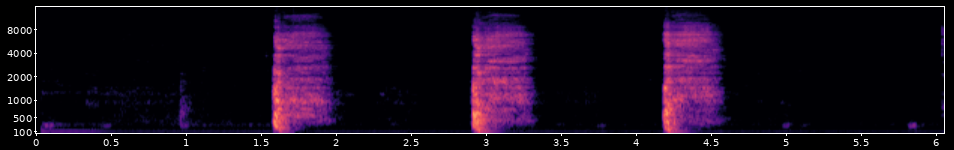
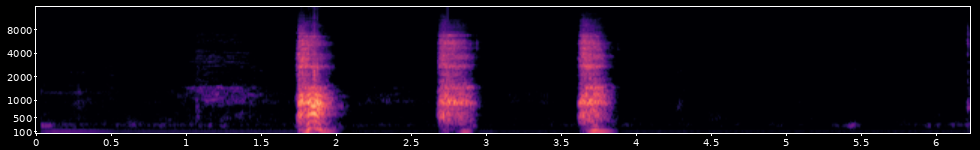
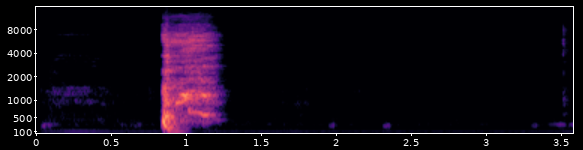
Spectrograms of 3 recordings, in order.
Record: {
  "three_cough_length": "6.1 s",
  "three_cough_amplitude": 29754,
  "three_cough_signal_mean_std_ratio": 0.26,
  "exhalation_length": "6.2 s",
  "exhalation_amplitude": 30692,
  "exhalation_signal_mean_std_ratio": 0.23,
  "cough_length": "3.6 s",
  "cough_amplitude": 27743,
  "cough_signal_mean_std_ratio": 0.23,
  "survey_phase": "beta (2021-08-13 to 2022-03-07)",
  "age": "45-64",
  "gender": "Male",
  "wearing_mask": "No",
  "symptom_sore_throat": true,
  "smoker_status": "Never smoked",
  "respiratory_condition_asthma": false,
  "respiratory_condition_other": false,
  "recruitment_source": "REACT",
  "submission_delay": "4 days",
  "covid_test_result": "Negative",
  "covid_test_method": "RT-qPCR"
}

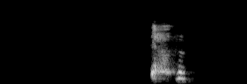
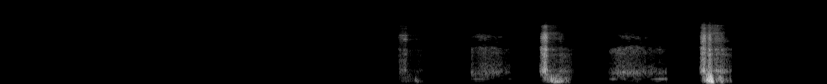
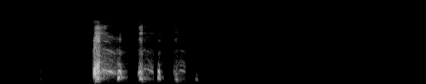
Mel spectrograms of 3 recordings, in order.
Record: {
  "cough_length": "2.5 s",
  "cough_amplitude": 26689,
  "cough_signal_mean_std_ratio": 0.25,
  "exhalation_length": "8.3 s",
  "exhalation_amplitude": 28552,
  "exhalation_signal_mean_std_ratio": 0.16,
  "three_cough_length": "4.3 s",
  "three_cough_amplitude": 25672,
  "three_cough_signal_mean_std_ratio": 0.19,
  "survey_phase": "beta (2021-08-13 to 2022-03-07)",
  "age": "18-44",
  "gender": "Female",
  "wearing_mask": "No",
  "symptom_cough_any": true,
  "symptom_headache": true,
  "smoker_status": "Never smoked",
  "respiratory_condition_asthma": false,
  "respiratory_condition_other": false,
  "recruitment_source": "Test and Trace",
  "submission_delay": "2 days",
  "covid_test_result": "Positive",
  "covid_test_method": "RT-qPCR",
  "covid_ct_value": 14.8,
  "covid_ct_gene": "ORF1ab gene"
}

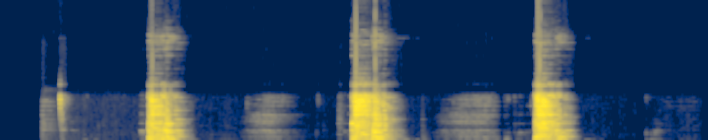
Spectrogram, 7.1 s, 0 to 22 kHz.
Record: {
  "three_cough_length": "7.1 s",
  "three_cough_amplitude": 27779,
  "three_cough_signal_mean_std_ratio": 0.31,
  "survey_phase": "beta (2021-08-13 to 2022-03-07)",
  "age": "65+",
  "gender": "Male",
  "wearing_mask": "No",
  "symptom_none": true,
  "symptom_onset": "11 days",
  "smoker_status": "Ex-smoker",
  "respiratory_condition_asthma": false,
  "respiratory_condition_other": false,
  "recruitment_source": "REACT",
  "submission_delay": "3 days",
  "covid_test_result": "Negative",
  "covid_test_method": "RT-qPCR",
  "influenza_a_test_result": "Negative",
  "influenza_b_test_result": "Negative"
}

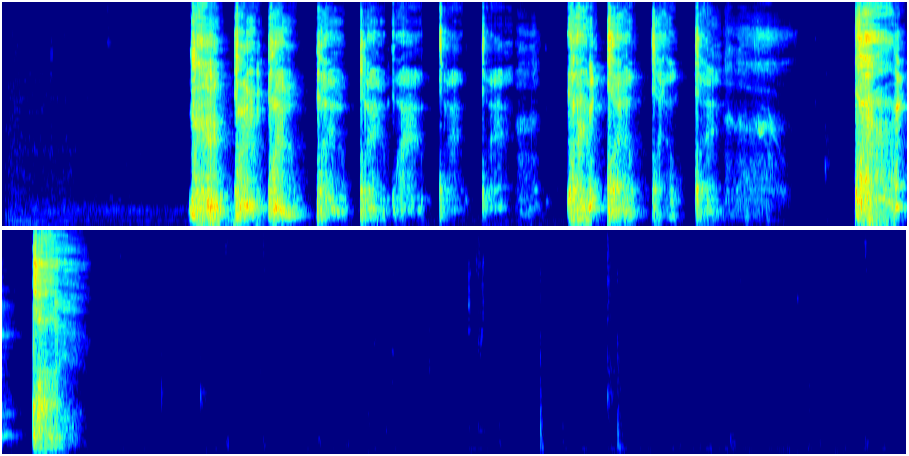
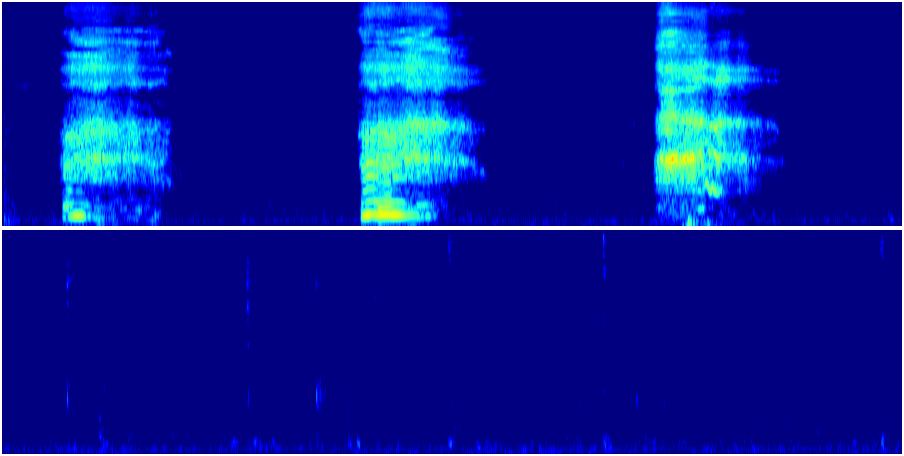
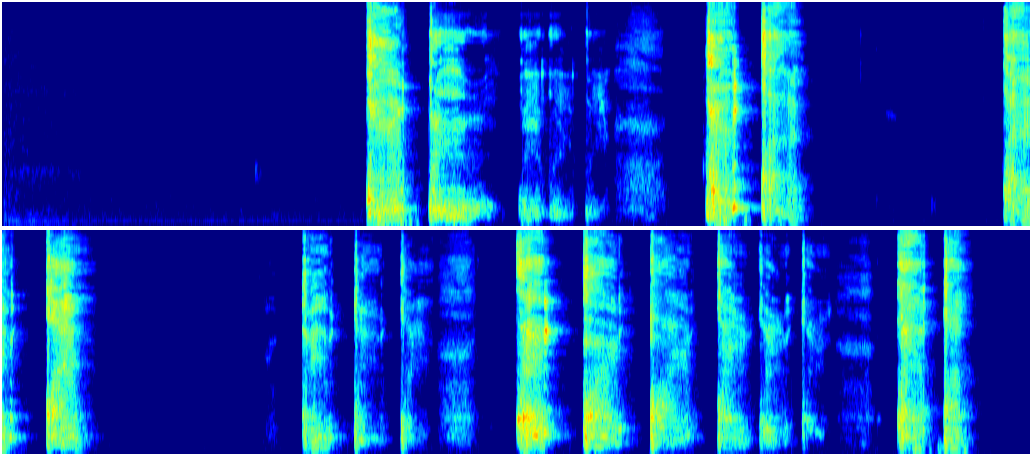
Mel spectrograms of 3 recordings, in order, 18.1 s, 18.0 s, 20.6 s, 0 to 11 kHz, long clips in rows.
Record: {
  "cough_length": "18.1 s",
  "cough_amplitude": 32768,
  "cough_signal_mean_std_ratio": 0.28,
  "exhalation_length": "18.0 s",
  "exhalation_amplitude": 7641,
  "exhalation_signal_mean_std_ratio": 0.3,
  "three_cough_length": "20.6 s",
  "three_cough_amplitude": 32766,
  "three_cough_signal_mean_std_ratio": 0.33,
  "survey_phase": "beta (2021-08-13 to 2022-03-07)",
  "age": "65+",
  "gender": "Female",
  "wearing_mask": "No",
  "symptom_cough_any": true,
  "smoker_status": "Never smoked",
  "respiratory_condition_asthma": true,
  "respiratory_condition_other": true,
  "recruitment_source": "REACT",
  "submission_delay": "0 days",
  "covid_test_result": "Negative",
  "covid_test_method": "RT-qPCR"
}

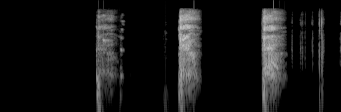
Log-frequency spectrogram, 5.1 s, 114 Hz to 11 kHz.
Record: {
  "three_cough_length": "5.1 s",
  "three_cough_amplitude": 25141,
  "three_cough_signal_mean_std_ratio": 0.27,
  "survey_phase": "beta (2021-08-13 to 2022-03-07)",
  "age": "45-64",
  "gender": "Male",
  "wearing_mask": "No",
  "symptom_cough_any": true,
  "symptom_new_continuous_cough": true,
  "symptom_runny_or_blocked_nose": true,
  "symptom_shortness_of_breath": true,
  "symptom_headache": true,
  "symptom_change_to_sense_of_smell_or_taste": true,
  "symptom_onset": "3 days",
  "smoker_status": "Ex-smoker",
  "respiratory_condition_asthma": false,
  "respiratory_condition_other": false,
  "recruitment_source": "Test and Trace",
  "submission_delay": "2 days",
  "covid_test_result": "Positive",
  "covid_test_method": "RT-qPCR",
  "covid_ct_value": 14.9,
  "covid_ct_gene": "ORF1ab gene",
  "covid_ct_mean": 16.0,
  "covid_viral_load": "5700000 copies/ml",
  "covid_viral_load_category": "High viral load (>1M copies/ml)"
}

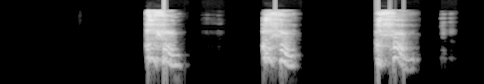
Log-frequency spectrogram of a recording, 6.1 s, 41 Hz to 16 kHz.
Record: {
  "three_cough_length": "6.1 s",
  "three_cough_amplitude": 32767,
  "three_cough_signal_mean_std_ratio": 0.36,
  "survey_phase": "beta (2021-08-13 to 2022-03-07)",
  "age": "45-64",
  "gender": "Female",
  "wearing_mask": "No",
  "symptom_none": true,
  "smoker_status": "Never smoked",
  "respiratory_condition_asthma": false,
  "respiratory_condition_other": true,
  "recruitment_source": "REACT",
  "submission_delay": "3 days",
  "covid_test_result": "Negative",
  "covid_test_method": "RT-qPCR",
  "influenza_a_test_result": "Negative",
  "influenza_b_test_result": "Negative"
}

